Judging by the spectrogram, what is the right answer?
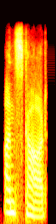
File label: "unscarred", Indian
